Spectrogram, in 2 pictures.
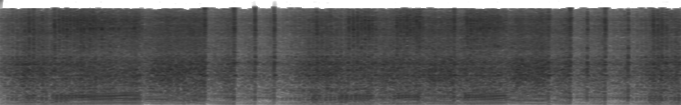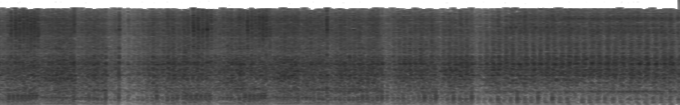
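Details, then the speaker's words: Club Car golf cart after engine swap, with governor bypass throttle plate and K&N cone filter: small single-cylinder engine running steady with a quick, even exhaust beat and a crisp blip. Runs very well; normal idle. "as you can hear, runs very well. Nice pop off."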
